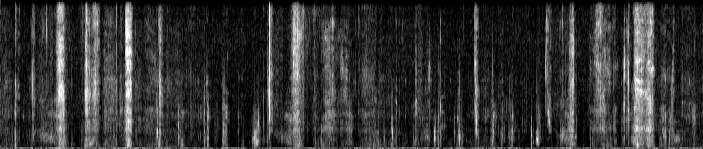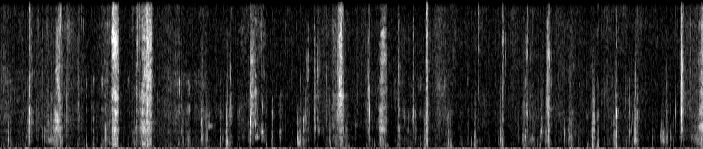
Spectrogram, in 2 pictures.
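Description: A person biting and chewing crusty baked bread, close on a lapel microphone: many irregular crisp crunches with chewing in between.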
